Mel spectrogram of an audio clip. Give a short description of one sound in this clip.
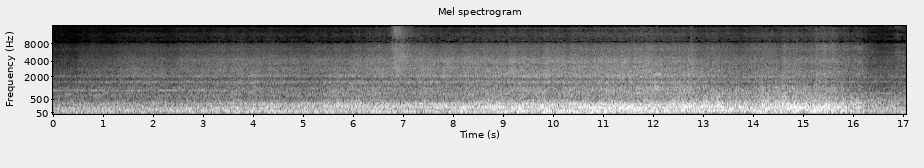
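A diesel locomotive rumbles closer and passes loudly.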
